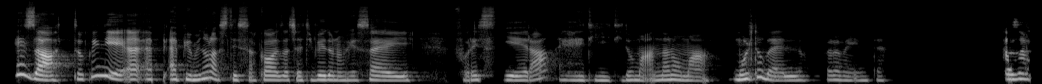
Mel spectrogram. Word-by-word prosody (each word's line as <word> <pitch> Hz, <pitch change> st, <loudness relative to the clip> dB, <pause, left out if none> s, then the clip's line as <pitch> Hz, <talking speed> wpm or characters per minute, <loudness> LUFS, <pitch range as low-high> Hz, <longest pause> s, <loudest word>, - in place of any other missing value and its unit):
Esatto, 235 Hz, -, +6 dB
quindi 395 Hz, -, +4 dB
è 230 Hz, +1 st, +4 dB
è 230 Hz, 0 st, -4 dB
p -, -, -13 dB
è 230 Hz, 0 st, +1 dB
più 225 Hz, 0 st, 0 dB
o -, -, 0 dB
meno 230 Hz, +6 st, +3 dB
la 290 Hz, -, +1 dB
stessa 205 Hz, -3 st, -4 dB
cosa. 200 Hz, -1 st, +1 dB
Cioè 190 Hz, 0 st, -3 dB
ti 195 Hz, +1 st, -10 dB
vedono 205 Hz, -1 st, +2 dB
che 190 Hz, 0 st, -4 dB
sei 190 Hz, -2 st, -1 dB, 0.4 s
forestiera 200 Hz, +1 st, -3 dB
e 195 Hz, -1 st, -5 dB
ti 190 Hz, -1 st, -5 dB
ti 185 Hz, +1 st, -17 dB
domandano. 200 Hz, +2 st, -1 dB
Ma 180 Hz, -2 st, -5 dB
molto 240 Hz, +9 st, +2 dB
bello, 190 Hz, -3 st, -3 dB
veramente. 190 Hz, -2 st, -9 dB, 1.1 s
Cosa 240 Hz, +1 st, +2 dB
200 Hz, 155 wpm, -26 LUFS, 190-225 Hz, 1.1 s, Esatto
